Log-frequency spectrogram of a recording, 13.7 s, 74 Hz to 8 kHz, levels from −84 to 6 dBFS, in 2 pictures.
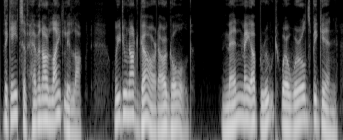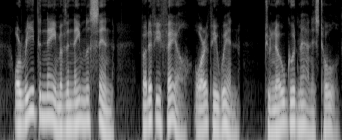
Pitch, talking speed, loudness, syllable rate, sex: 125 Hz, 180 wpm, -17 LUFS, 4.6 syllables/s, male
